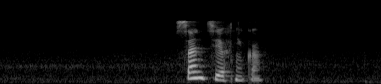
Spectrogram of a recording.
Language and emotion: Russian, neutral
